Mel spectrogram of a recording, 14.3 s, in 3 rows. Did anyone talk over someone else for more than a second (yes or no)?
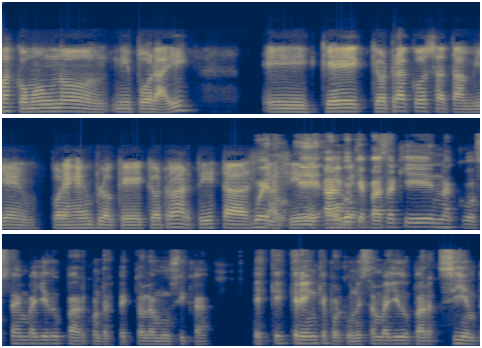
yes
